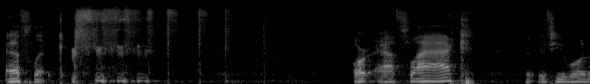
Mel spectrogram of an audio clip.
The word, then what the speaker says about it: Affleck: No, his name is Affleck.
